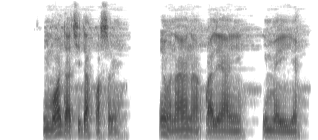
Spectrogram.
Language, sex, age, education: Igbo, male, 15-29, tertiary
